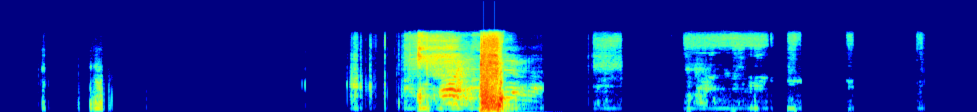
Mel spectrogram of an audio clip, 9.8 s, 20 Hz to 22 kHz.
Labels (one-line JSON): {"expert_labels": [{"quality": "good", "cough_type": "unknown", "dyspnea": false, "wheezing": false, "stridor": false, "choking": false, "congestion": false, "nothing": true, "diagnosis": "healthy cough", "severity": "pseudocough/healthy cough"}], "age": 25, "gender": "male", "respiratory_condition": false, "fever_muscle_pain": false, "status": "COVID-19"}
